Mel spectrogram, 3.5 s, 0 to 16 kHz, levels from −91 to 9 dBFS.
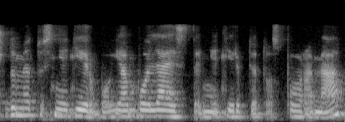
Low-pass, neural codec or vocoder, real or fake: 7.2 kHz; none; real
